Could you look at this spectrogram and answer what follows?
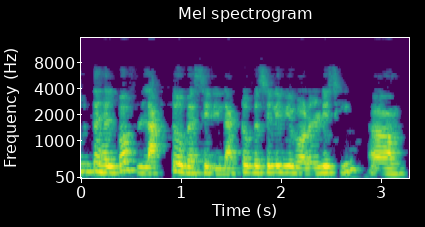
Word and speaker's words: lactobacilli: Lactobacilli we've already seen. The pronunciation is LAC, lact, TO is to, BA is b, CIL is sil, LI is li. Lactobacilli.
